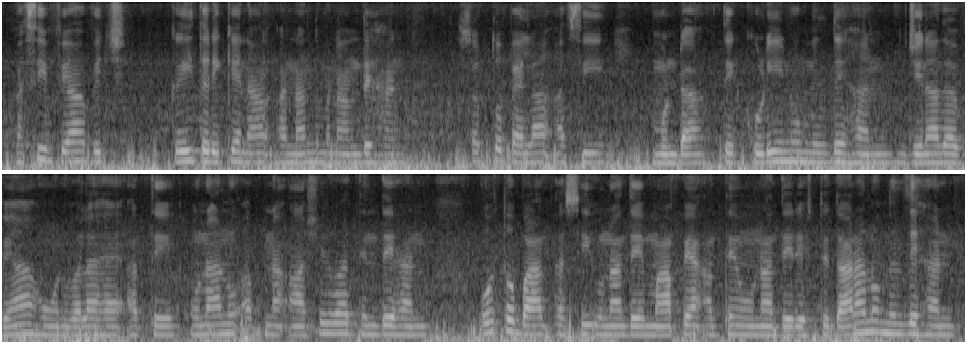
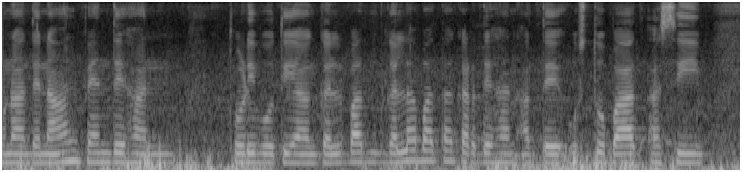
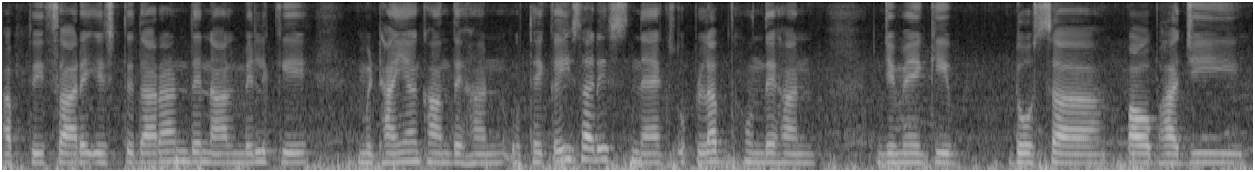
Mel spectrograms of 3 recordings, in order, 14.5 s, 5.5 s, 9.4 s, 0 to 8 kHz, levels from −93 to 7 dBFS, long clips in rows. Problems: none marked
